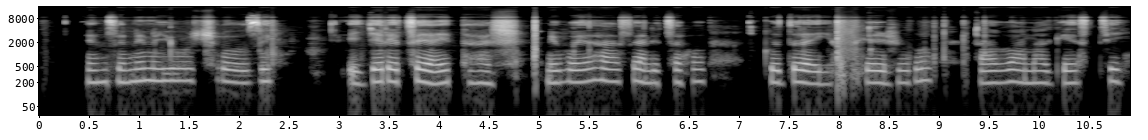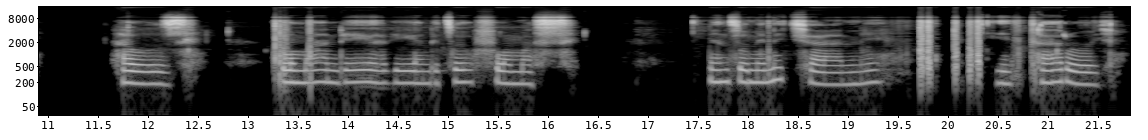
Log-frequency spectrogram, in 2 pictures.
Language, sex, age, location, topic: Kinyarwanda, female, 18-24, Musanze, finance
